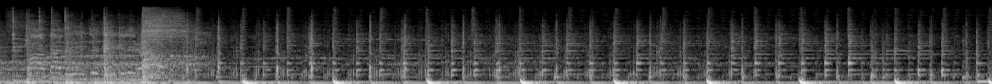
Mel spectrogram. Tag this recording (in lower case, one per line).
music
percussion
